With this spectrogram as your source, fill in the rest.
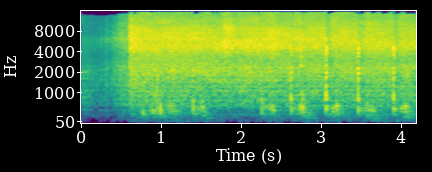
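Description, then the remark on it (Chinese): Japanese-style fried noodles being stir-fried in a pan in the back kitchen of a shop: greens and shredded carrot are fried first until fragrant, then noodles and sauce are mixed in. A steady, bright sizzle is broken by irregular scraping clanks of a spatula every half second or so, with no voices. “先仔细炒出香气，再加入面条和酱汁拌匀，每个步骤一丝不苟”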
